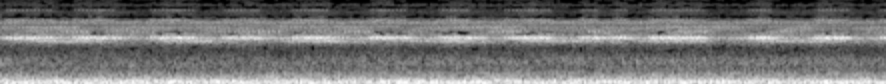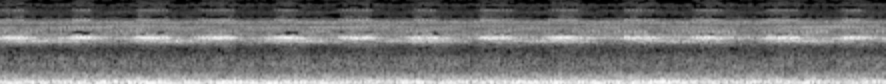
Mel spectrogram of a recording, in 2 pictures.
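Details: Crickets keep up a bright, pulsing chirp roughly twice a second over a steady high drone, with a low rumbling noise floor.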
